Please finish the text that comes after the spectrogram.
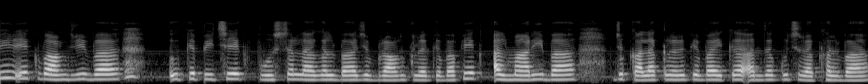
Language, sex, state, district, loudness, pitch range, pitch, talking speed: Bhojpuri, female, Uttar Pradesh, Deoria, -18 LUFS, 210-235 Hz, 220 Hz, 205 wpm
